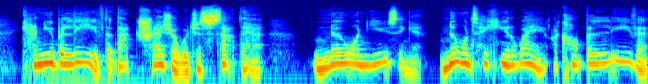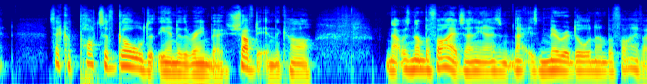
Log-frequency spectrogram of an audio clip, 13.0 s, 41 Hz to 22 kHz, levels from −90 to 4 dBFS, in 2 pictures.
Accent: British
